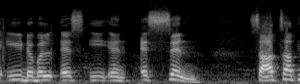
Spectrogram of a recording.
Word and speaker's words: Essen: ठीक है, ESSEN, एसेन। साथ साथ में आप प्रोनाउंस करते चलो एसेन, और इन सारी चीजों को लिखते भी चलो एसेन।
